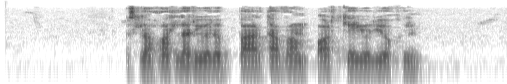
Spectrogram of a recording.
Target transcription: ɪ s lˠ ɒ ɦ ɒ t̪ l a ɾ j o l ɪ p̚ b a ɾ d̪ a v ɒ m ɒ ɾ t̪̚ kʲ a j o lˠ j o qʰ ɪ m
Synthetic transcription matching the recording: ɪ s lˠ ɒ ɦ ɒ t̪ l a ɾ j o l ɪ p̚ b a ɾ d̪ a v ɒ m ɒ ɾ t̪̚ kʲ a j o lˠ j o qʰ ɪ ŋ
